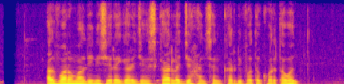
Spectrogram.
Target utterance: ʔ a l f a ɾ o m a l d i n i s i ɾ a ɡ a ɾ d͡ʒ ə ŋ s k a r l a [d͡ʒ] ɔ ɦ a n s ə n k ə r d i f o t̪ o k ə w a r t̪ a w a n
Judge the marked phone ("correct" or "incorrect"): correct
